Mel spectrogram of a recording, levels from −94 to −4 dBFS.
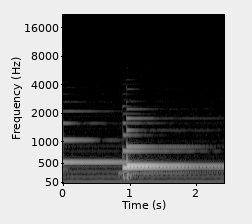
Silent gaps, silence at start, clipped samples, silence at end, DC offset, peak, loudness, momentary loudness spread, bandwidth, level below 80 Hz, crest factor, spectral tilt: none; 0 s; under 0.1%; 0 s; under 0.1%; -20 dBFS; -37 LUFS; 16 LU; 4 kHz; -64 dBFS; 18 dB; -7.5 dB/octave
